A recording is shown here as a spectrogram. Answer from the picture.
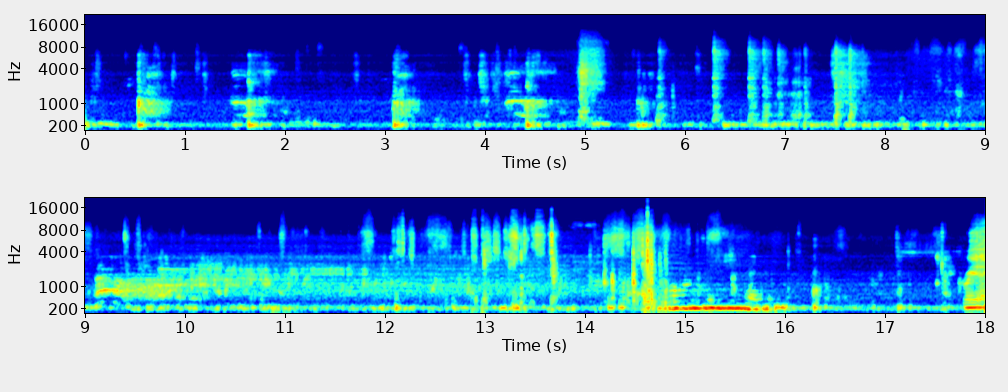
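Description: A women's tennis rally heard through a television speaker in a small room: sharp racket strikes on the ball about once a second with short player grunts, then several seconds of steady noise and a few close knocks, over a steady low hum.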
